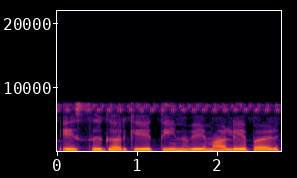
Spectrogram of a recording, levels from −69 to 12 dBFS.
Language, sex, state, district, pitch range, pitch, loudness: Hindi, female, Bihar, Katihar, 230-245 Hz, 240 Hz, -12 LUFS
